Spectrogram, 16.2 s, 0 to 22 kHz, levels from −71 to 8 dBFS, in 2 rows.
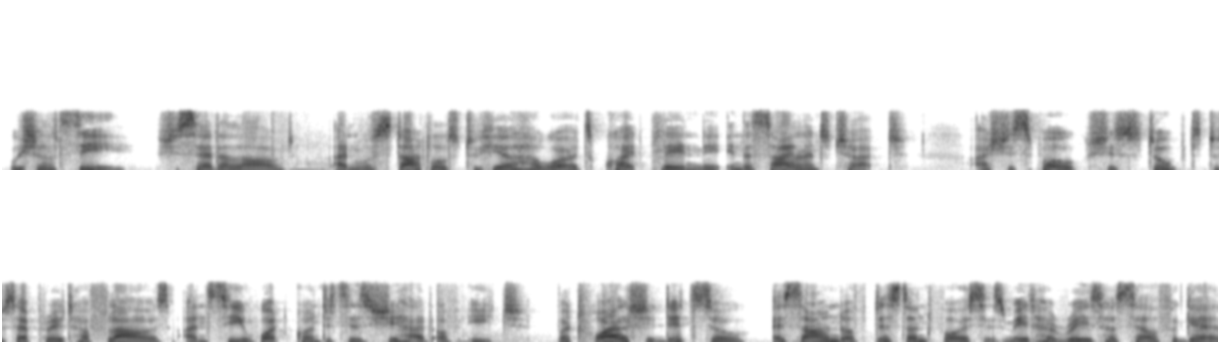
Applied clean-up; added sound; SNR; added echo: none; Gunshot, gunfire; 18 dB; none.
